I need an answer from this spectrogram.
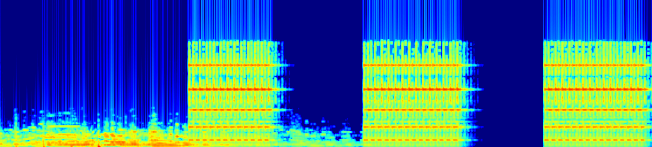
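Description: A telephone rings in three loud electronic bursts, each lasting over a second and separated by short pauses, coming in after a stretch of other sound.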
